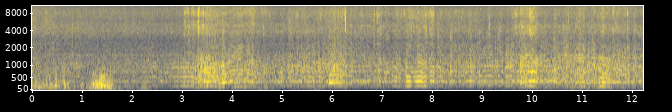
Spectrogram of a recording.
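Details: Yellow jackets, German wasps, crawling and flying around a jam jar. One loud, brief buzz as a wasp passes close, followed by a faint, steady background hum with slight rises.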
